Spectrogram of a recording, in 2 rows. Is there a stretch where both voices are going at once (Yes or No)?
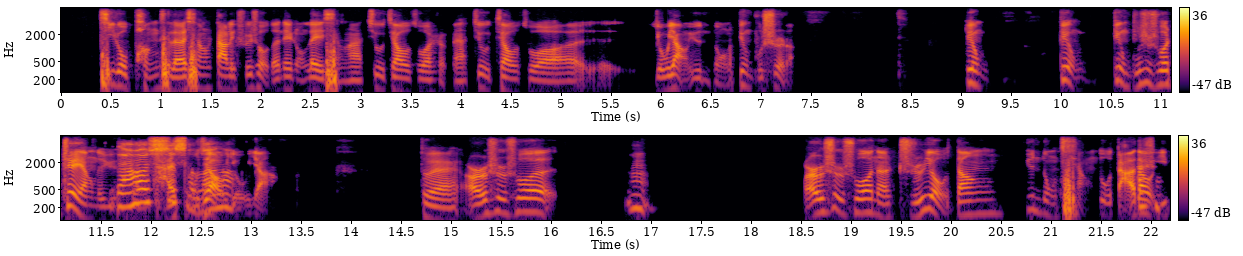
Yes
